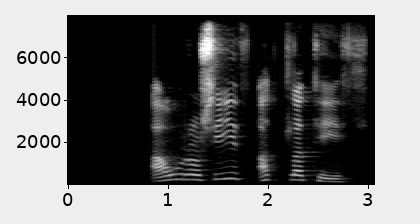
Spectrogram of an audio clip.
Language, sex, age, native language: Icelandic, female, 50-59, Icelandic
